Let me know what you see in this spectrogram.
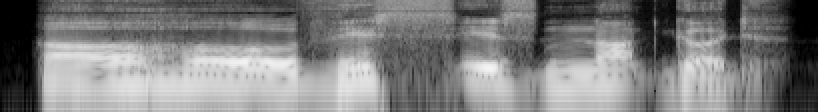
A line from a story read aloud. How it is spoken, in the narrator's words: Skippy groaned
